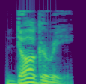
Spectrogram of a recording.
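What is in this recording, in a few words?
"doggery", British English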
